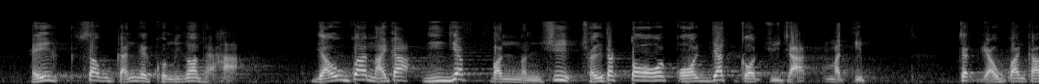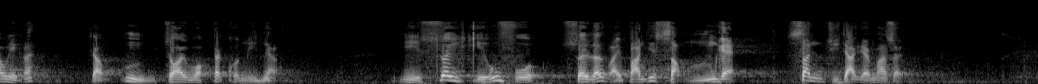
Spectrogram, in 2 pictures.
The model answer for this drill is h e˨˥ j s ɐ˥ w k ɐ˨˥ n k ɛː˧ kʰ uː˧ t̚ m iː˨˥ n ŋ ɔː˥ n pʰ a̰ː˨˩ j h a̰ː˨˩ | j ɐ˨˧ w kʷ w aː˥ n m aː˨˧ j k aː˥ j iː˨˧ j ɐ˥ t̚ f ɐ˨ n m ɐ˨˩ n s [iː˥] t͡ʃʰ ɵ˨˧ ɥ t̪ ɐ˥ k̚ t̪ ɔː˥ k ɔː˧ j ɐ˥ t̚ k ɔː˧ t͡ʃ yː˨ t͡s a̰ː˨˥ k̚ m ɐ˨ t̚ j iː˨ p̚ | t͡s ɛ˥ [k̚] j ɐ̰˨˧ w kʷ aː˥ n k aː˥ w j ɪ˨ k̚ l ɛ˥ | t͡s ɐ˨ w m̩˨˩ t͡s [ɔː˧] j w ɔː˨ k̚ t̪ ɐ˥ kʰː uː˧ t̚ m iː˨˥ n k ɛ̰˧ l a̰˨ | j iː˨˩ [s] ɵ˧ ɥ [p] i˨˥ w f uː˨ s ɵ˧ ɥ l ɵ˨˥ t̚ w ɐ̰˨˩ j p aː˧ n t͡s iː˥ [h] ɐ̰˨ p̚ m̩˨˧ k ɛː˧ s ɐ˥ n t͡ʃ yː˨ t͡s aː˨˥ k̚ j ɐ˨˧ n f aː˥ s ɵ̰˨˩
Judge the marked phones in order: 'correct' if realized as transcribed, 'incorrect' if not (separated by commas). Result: incorrect, correct, correct, correct, incorrect, incorrect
